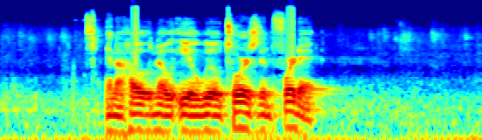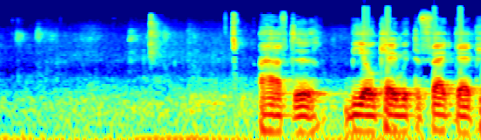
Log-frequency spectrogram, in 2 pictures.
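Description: A man speaks with long pauses.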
